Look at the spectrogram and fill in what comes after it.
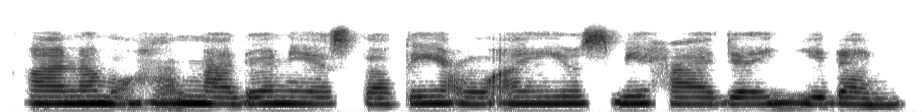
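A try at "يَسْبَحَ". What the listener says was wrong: Bentar. Sabaha yas, apa sabaha yus?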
